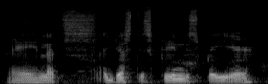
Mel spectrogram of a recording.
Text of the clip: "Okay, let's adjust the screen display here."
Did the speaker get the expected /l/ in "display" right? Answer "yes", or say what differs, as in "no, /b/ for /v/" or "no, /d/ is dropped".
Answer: no, /l/ is dropped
